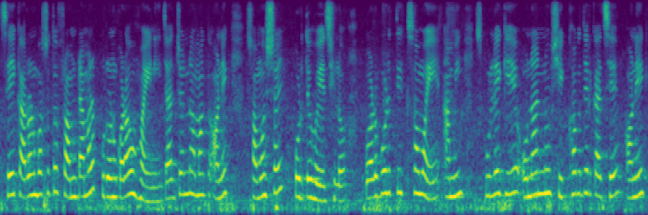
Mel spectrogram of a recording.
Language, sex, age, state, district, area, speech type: Bengali, female, 18-30, West Bengal, Paschim Medinipur, rural, spontaneous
